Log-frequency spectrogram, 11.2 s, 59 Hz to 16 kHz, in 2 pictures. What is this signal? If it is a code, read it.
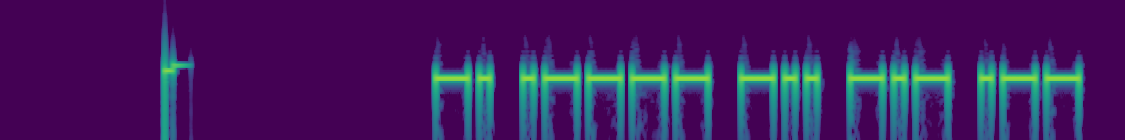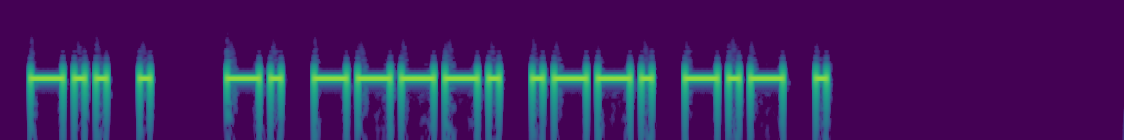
Morse code, heard as a keyed tone, about 21 wpm, 700 Hz. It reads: N1DKW DE N9PKE
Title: USA Callsign DE Callsign - 5 Characters - 22wpm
